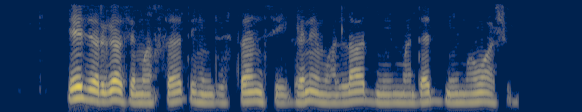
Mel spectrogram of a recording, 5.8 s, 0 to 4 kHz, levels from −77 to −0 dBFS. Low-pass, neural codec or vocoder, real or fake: 3.6 kHz; none; real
